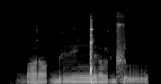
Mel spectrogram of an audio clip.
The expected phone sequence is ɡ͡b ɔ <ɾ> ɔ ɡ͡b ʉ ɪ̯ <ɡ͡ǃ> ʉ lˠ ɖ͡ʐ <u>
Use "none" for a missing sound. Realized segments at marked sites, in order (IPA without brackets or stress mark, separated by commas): ɾ, ŋ͡ǃ, ṵ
